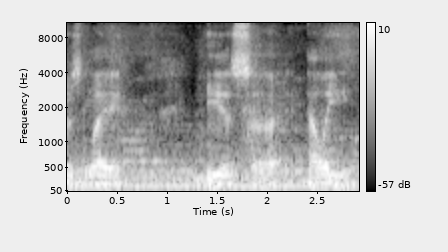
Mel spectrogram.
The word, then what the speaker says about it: Le: His name is Lay. He is Ellie. You spell his name L-E, and you pronounce it Lay, like L-A-Y.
